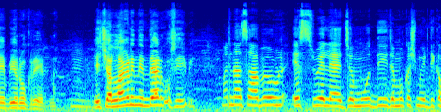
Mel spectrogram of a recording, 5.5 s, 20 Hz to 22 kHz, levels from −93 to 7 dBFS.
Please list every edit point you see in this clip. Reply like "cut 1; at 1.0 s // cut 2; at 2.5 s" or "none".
cut 1; at 2.9 s

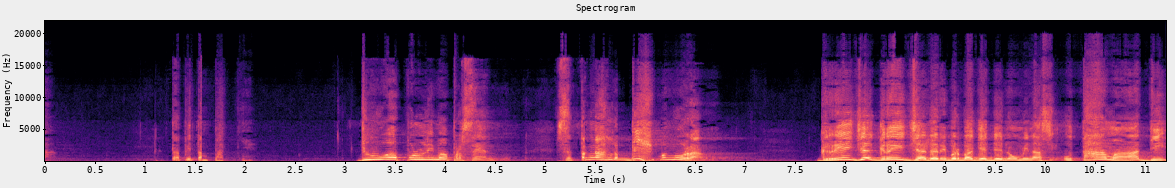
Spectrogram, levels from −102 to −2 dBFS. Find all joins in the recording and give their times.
cut 1; at 1.6 s

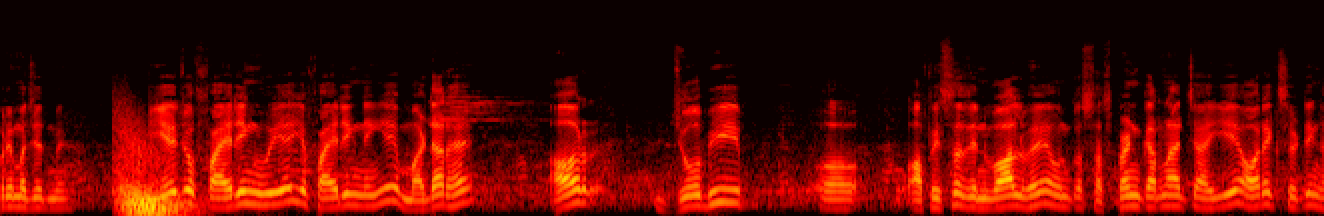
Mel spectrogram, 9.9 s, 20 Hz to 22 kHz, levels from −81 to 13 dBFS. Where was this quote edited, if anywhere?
cut 1; at 0.9 s

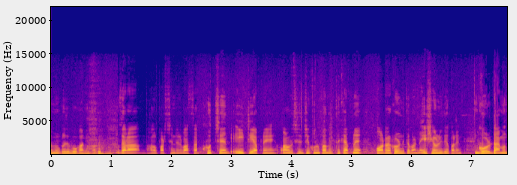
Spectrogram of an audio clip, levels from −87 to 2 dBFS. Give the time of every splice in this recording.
none

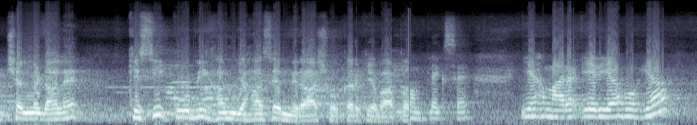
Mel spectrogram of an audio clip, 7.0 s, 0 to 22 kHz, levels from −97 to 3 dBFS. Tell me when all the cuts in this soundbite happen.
cut 1; at 4.1 s

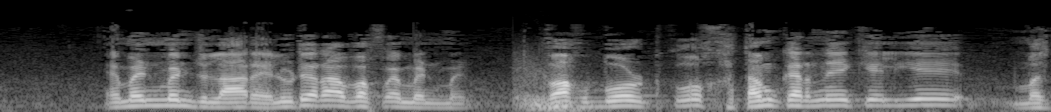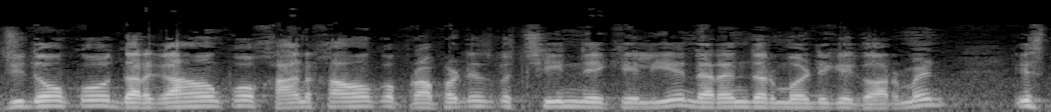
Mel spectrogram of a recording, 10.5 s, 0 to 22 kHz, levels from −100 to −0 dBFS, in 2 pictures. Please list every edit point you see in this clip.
cut 1; at 2.6 s

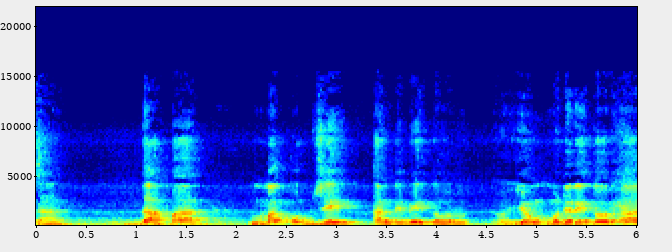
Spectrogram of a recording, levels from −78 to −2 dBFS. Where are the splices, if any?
cut 1; at 4.2 s

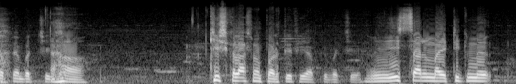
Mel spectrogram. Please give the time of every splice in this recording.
none

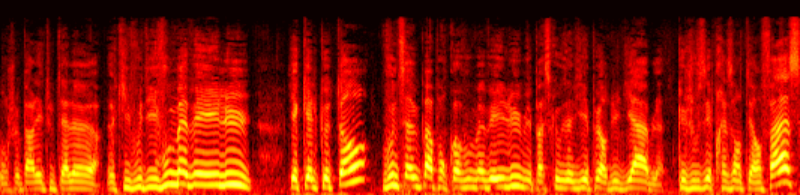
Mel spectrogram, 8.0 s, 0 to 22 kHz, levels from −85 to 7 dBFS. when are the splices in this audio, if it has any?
cut 1; at 1.1 s // cut 2; at 6.6 s

